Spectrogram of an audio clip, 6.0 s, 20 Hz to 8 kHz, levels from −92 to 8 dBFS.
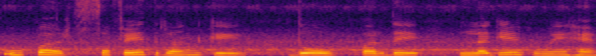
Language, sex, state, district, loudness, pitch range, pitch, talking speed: Hindi, female, Chhattisgarh, Raipur, -17 LUFS, 245-275 Hz, 255 Hz, 90 wpm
